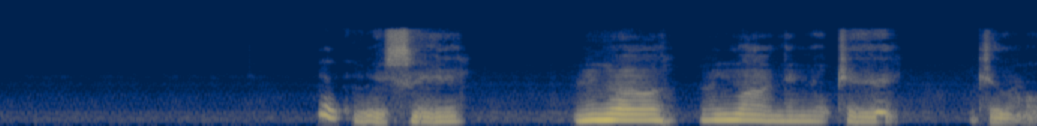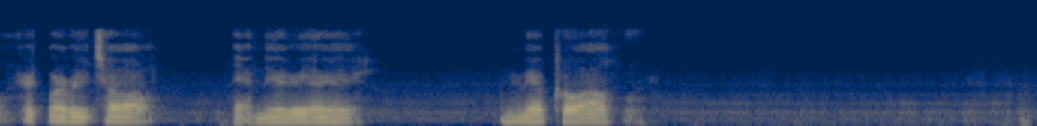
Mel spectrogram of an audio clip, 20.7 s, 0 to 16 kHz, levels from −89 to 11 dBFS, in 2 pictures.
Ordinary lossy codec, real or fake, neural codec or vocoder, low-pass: AAC, 48 kbps; fake; codec, 16 kHz, 0.5 kbps, FunCodec, trained on LibriTTS, 25 frames a second; 7.2 kHz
